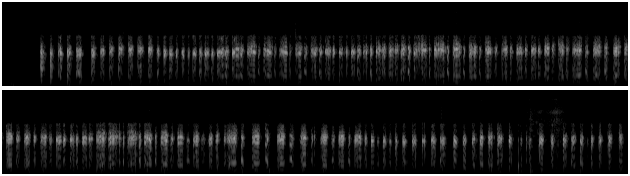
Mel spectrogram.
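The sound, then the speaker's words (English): A Taylor Talker duck call blown in a fast, steady feeding chuckle, a rapid stream of loud clucking pulses mimicking a crowd of ducks feeding, running unbroken for about fifteen seconds with no talking. “It kind of gives illusion of two or three different ducks on the water while they're feed chuckling, and it just sounds like a whole murmur full of a refuge full of ducks on their eating.”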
